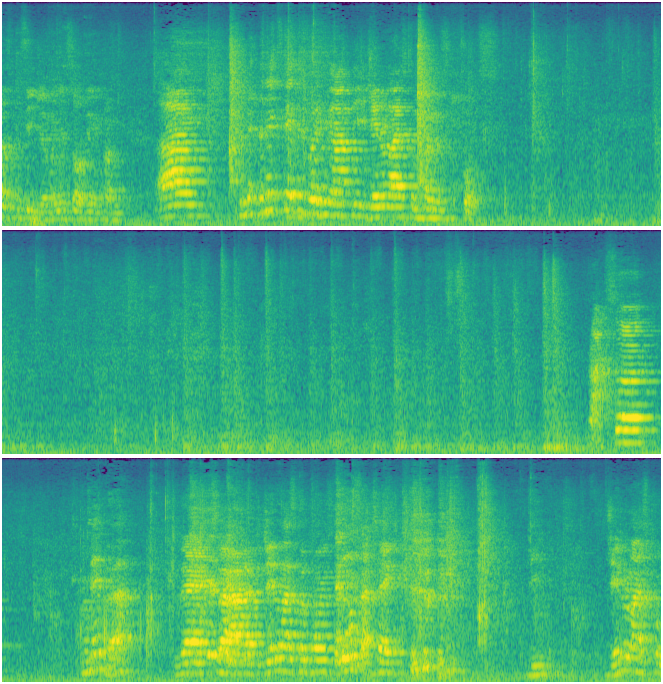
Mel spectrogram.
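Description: A man lectures in a large echoing room.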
